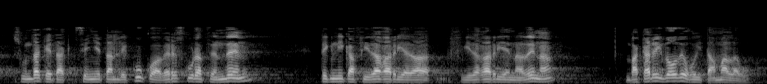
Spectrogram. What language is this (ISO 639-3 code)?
eus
